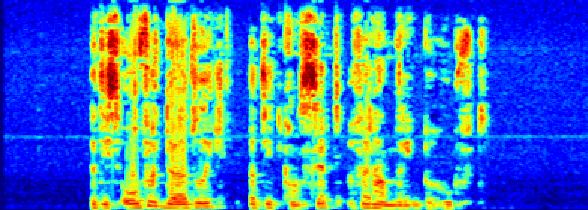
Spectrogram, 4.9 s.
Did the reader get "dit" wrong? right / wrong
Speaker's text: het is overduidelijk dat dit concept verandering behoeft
right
